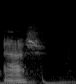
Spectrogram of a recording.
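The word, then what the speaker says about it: Æ: letter X and then the AE is like pronounced ash his hair is perfect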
